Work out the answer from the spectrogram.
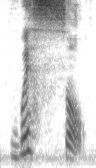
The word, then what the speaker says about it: whistle: It's spelled with a silent H and pronounced whistle.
